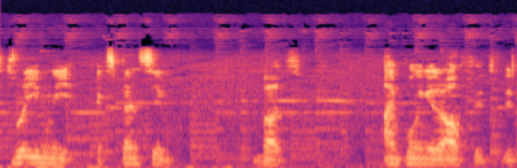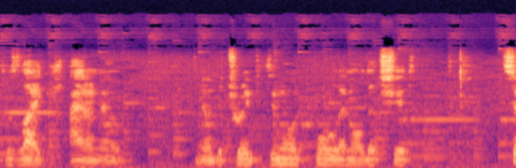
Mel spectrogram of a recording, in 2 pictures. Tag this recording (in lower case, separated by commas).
speech, music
